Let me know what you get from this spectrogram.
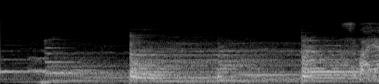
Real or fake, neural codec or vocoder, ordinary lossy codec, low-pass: fake; codec, 16 kHz in and 24 kHz out, 2.2 kbps, FireRedTTS-2 codec; none; 7.2 kHz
